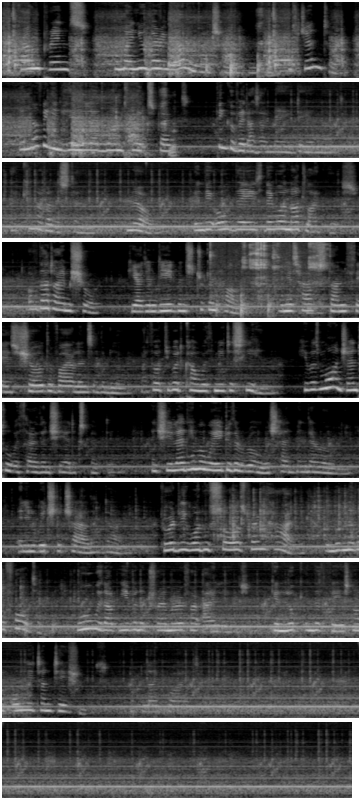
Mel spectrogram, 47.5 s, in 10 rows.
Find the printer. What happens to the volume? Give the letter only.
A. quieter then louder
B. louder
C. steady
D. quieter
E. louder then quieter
A.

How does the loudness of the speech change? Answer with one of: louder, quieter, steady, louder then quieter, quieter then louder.
steady.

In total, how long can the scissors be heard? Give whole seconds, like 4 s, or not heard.
2 s.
